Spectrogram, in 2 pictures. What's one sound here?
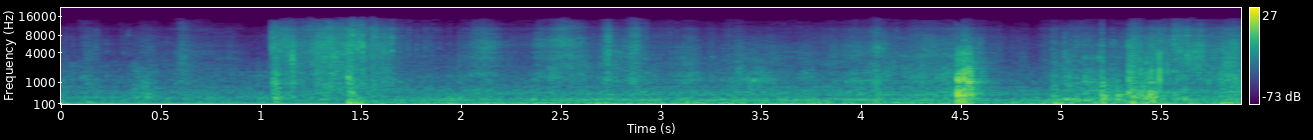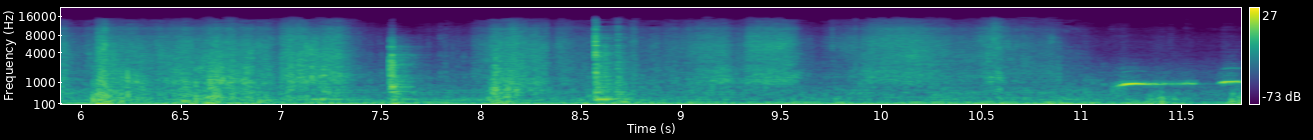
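A paper towel rustles and tears off a roll.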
